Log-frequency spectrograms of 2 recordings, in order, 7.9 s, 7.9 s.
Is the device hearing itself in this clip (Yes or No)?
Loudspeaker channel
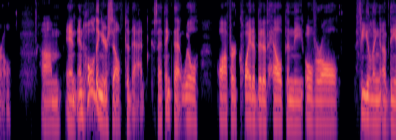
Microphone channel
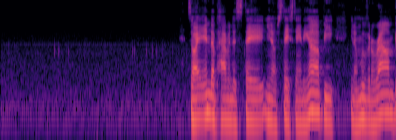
No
